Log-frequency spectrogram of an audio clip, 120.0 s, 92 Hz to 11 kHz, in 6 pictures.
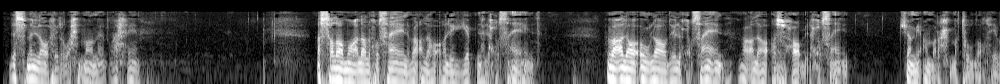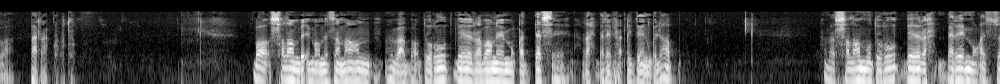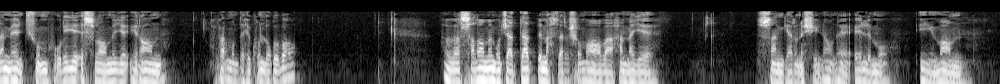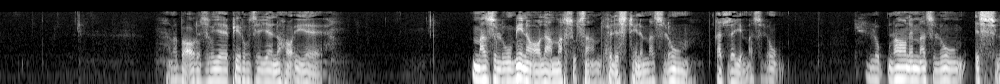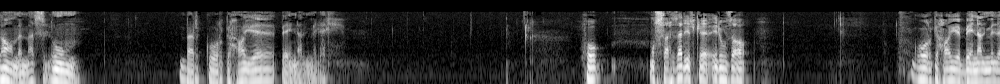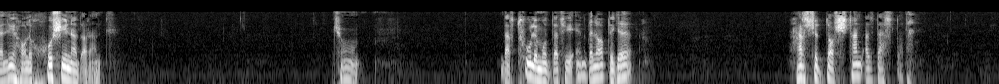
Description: نوزدهمین نشست ارکان شبکه تربیتی صالحین بسیج با موضوع تربیت جوان مؤمن انقلابی پای کار، صبح امروز (۱۹ تیرماه) با حضور و سخنرانی نماینده ولی فقیه در استان، برگزار شد.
